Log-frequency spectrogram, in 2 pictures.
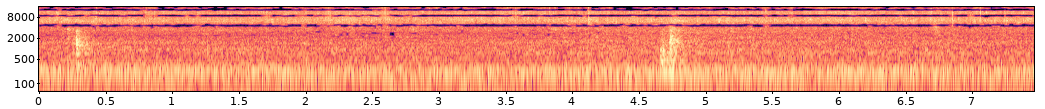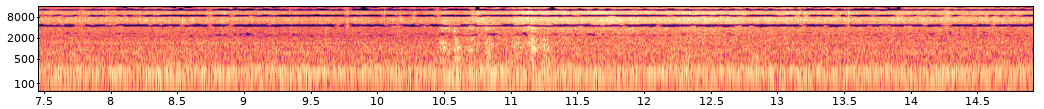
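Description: Chicken pieces frying in oil in a stainless steel skillet over a gas burner: a steady sizzle over a low even rumble, with a few light clicks.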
